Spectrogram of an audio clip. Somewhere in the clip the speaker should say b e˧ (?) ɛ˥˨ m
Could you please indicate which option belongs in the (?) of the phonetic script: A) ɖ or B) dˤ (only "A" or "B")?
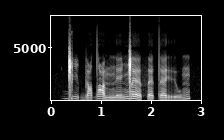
B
